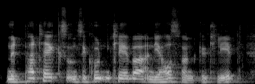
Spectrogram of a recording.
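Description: A man's voice: medium pitch, fast talker, slightly rough. Lo-fi sounding man co-hosting a podcast. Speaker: podcast co-host. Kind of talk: casual banter between friends. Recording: dull lo-fi sound.

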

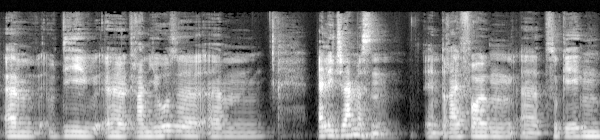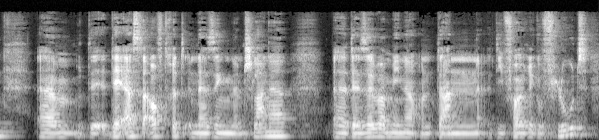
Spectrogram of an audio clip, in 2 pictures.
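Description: A man's voice: mid-range voice, level tone, measured pace. A man co-hosting a podcast, chatting casually and playfully quizzing his guests. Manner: playful, teasing quizmaster. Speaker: podcast co-host.

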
